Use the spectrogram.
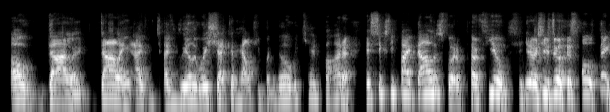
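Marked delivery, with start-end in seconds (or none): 0.2-7.7 put-on older New York woman impression.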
